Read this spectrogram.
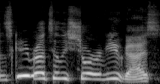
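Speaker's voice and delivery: voice breaking into a very high squeak. Diecast reviewer talking to viewers, with a voice crack. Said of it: "Nice voice crack".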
